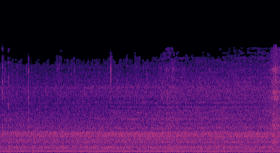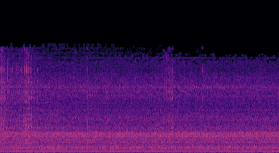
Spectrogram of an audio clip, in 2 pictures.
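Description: A steady machine hum with a constant mid-pitched tone in it, and a couple of faint ticks about four seconds in.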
